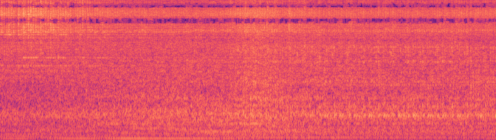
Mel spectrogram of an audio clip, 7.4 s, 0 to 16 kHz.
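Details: 1973 Ward LaFrance fire truck, Cummins turbo diesel and Allison PowerShift, after coolant leak repairs and a long spell on the charger: heavy, low diesel clatter ticking evenly at steady idle, no knocks or misfires; healthy.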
